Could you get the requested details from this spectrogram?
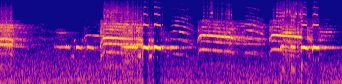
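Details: Blue jay at a feeder while eating, giving loud grating jeers in three or four bursts over a few seconds, a faint continuous whistle-like tone behind them.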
